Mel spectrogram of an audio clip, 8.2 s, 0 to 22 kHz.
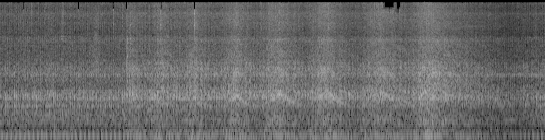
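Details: Honda PCX 160 after replacing the drive belt, weights and slider pieces at 33,000 km: starts and revs up and down in smooth swells with an even drive note, no belt slap or rattle, and is quieter than before.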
